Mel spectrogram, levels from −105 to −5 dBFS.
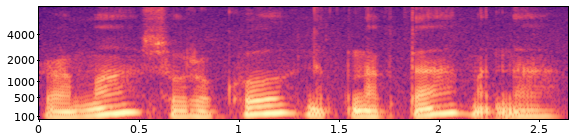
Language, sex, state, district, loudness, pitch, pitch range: Garo, male, Meghalaya, South Garo Hills, -14 LUFS, 110 Hz, 100-150 Hz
